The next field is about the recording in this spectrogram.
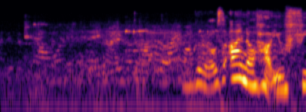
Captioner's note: chattering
